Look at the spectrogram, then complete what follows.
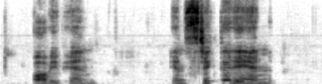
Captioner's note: pause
